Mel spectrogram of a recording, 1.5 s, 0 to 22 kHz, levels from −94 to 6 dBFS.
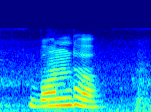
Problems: none marked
